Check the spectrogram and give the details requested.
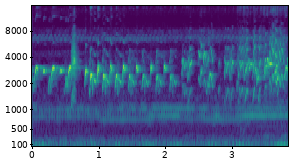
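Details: Trapping lure call of a sooty-headed bulbul to stir predators: a continuous, fast chatter of short slurred notes, roughly four a second, becoming busier and harsher toward the end over a faint low rumble.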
